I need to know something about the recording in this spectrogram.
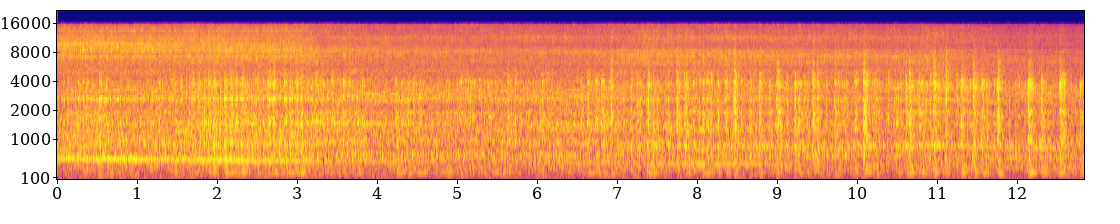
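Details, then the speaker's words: Variable-speed Bridgeport mill, sitting since November, run in high range with the feed disengaged, then slowed toward 500 RPM: steady motor whine dropping in pitch, with an uneven light ticking creeping in; the head is not running quite smooth. "it's not quite smooth in there we'll bring her on down remember we're in the high range here"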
